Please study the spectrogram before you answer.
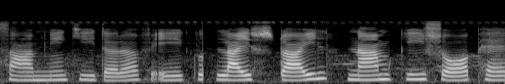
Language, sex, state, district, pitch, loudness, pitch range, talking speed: Hindi, female, Uttar Pradesh, Lucknow, 210 Hz, -17 LUFS, 200-230 Hz, 105 wpm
